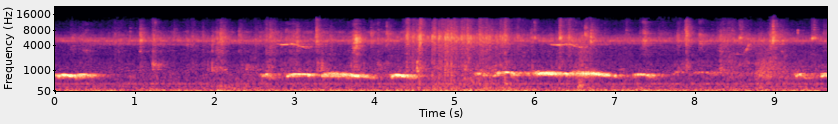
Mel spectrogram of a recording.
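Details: Zebra dove kept as a pet bird in Vietnam, singing a steady series of soft, low, trilled coos in short phrases, one after another across the whole stretch, over constant background hiss and faint ticking.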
